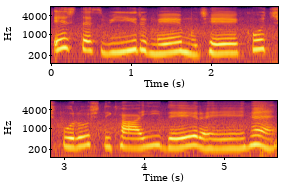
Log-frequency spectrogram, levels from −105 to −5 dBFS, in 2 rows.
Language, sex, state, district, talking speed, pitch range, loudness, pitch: Hindi, female, Madhya Pradesh, Katni, 105 wpm, 230-280 Hz, -14 LUFS, 245 Hz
